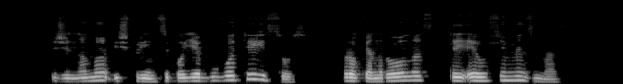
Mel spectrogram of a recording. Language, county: Lithuanian, Kaunas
